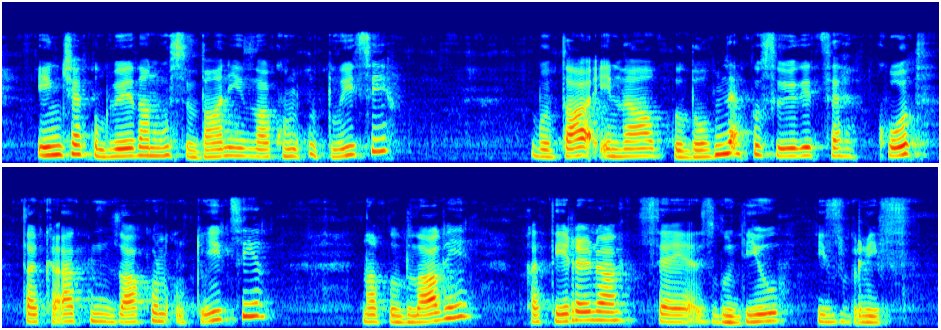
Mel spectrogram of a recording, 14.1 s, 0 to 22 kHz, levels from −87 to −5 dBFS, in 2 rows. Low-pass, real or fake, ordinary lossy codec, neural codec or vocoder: 9.9 kHz; fake; none; autoencoder, 22.05 kHz, a latent of 192 numbers a frame, VITS, trained on one speaker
